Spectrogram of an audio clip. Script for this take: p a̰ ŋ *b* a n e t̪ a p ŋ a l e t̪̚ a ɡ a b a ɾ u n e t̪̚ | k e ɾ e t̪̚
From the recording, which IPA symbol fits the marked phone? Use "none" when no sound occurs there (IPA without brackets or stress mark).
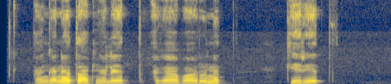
ɡ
